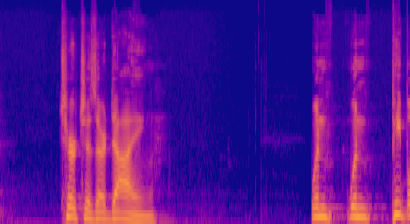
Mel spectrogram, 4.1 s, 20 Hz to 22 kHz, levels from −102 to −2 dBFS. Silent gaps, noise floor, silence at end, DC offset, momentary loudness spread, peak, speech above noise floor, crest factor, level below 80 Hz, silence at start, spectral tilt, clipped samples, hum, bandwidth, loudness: none; -81 dBFS; 0 s; under 0.1%; 6 LU; -14 dBFS; 51 dB; 18 dB; -60 dBFS; 0.6 s; -5.5 dB/octave; under 0.1%; none; 18 kHz; -31 LUFS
